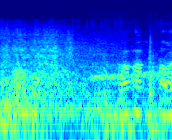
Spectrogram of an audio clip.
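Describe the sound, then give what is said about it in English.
An incoming rocket salvo over Ashkelon in southern Israel near the Gaza border: a loud, continuous, rumbling roar of blasts with no clear gaps, with voices audible over it. “Rockets in the air.”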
